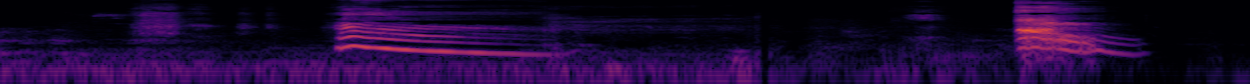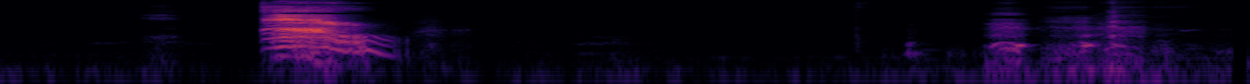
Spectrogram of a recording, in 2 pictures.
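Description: A one-month-old newborn baby sneezes several times, small sharp bursts spaced a couple of seconds apart with soft breaths and whimpers between, close and quiet, with adults speaking softly nearby.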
